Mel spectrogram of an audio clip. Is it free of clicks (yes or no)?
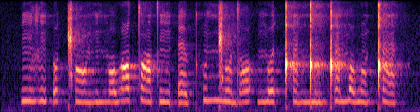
no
